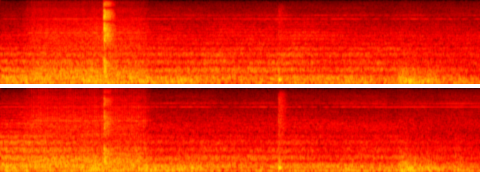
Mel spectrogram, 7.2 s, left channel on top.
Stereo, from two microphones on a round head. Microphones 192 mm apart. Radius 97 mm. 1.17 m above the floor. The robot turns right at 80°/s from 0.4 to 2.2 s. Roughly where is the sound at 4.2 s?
Right.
